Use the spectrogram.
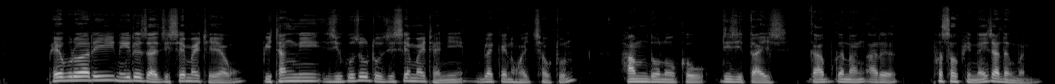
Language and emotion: Bodo, neutral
